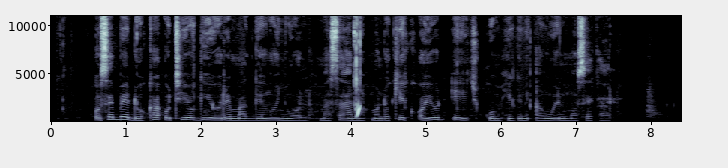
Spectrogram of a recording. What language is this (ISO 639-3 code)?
luo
